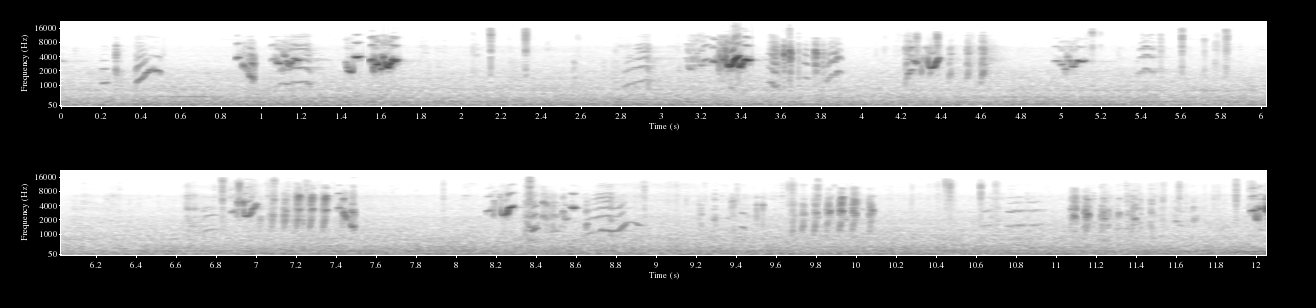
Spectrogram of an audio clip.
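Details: Pet budgerigars, described as happy, give scattered chirps and scratchy warbles in irregular bursts separated by brief quiet gaps over a steady low background hum.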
